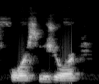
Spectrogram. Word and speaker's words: force majeure: Force majeure is French, though it is actually pronounced force majeure.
